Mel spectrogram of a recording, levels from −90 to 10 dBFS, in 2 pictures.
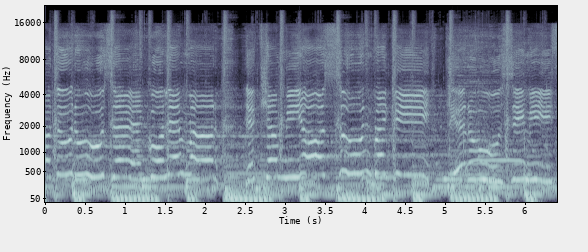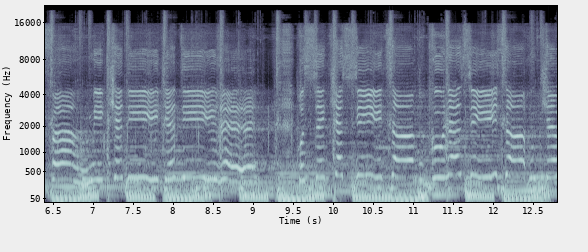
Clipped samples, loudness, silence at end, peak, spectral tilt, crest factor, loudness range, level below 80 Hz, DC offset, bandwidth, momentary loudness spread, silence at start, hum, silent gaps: under 0.1%; -10 LUFS; 0 s; 0 dBFS; -3.5 dB/octave; 10 dB; 1 LU; -18 dBFS; under 0.1%; over 20 kHz; 2 LU; 0 s; none; none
